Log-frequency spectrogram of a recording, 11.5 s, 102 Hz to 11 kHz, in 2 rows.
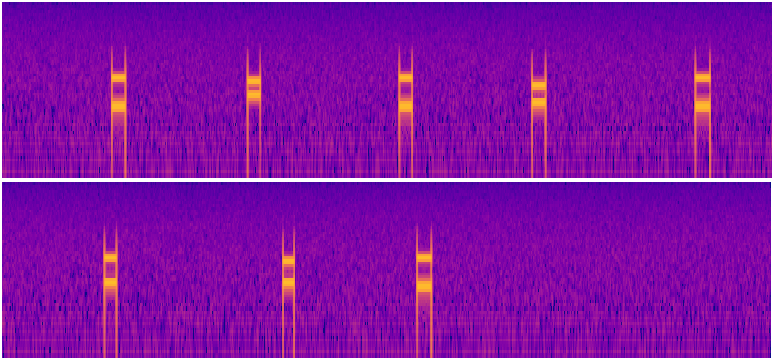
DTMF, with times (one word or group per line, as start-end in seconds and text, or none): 0.8-0.9 3
1.8-1.9 0
3.0-3.1 3
4.0-4.1 4
5.2-5.3 3
6.5-6.6 6
7.9-8.0 5
8.9-9.0 3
